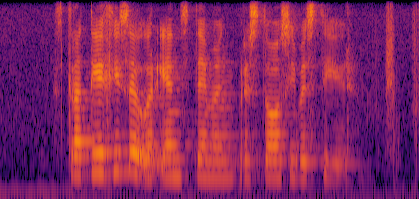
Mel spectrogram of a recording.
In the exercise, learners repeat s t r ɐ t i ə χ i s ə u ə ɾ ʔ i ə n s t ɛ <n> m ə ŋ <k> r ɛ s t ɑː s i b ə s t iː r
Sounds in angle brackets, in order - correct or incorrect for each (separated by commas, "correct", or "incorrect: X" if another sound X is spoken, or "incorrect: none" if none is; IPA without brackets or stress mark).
incorrect: none, incorrect: p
